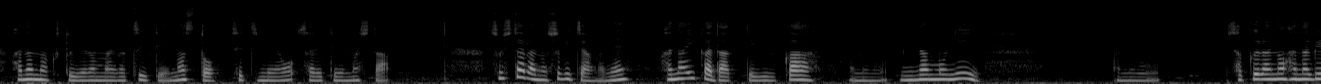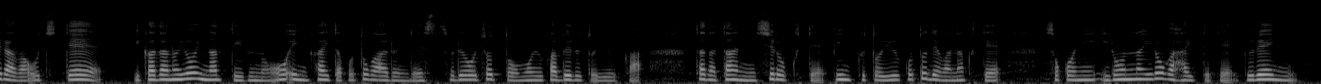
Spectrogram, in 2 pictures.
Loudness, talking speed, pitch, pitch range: -36 LUFS, 335 characters per minute, 205 Hz, 180-230 Hz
